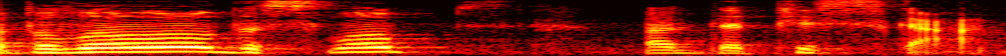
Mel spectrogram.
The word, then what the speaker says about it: Pisgah: Uh below the slopes of the Pisgah, p i s g a h a not g p i s g a h.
